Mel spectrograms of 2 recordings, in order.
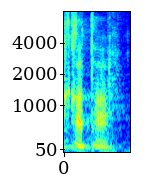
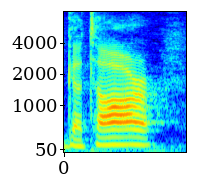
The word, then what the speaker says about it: Qatar: Qatar did not even know how to pronounce Qatar some of them pronounce it gatar some of them quatar you know but now the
